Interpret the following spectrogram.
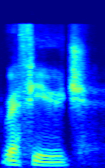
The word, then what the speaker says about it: refuge: So, refuge and refugee. That's the difference. You put an extra e on the end, it becomes refugee.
